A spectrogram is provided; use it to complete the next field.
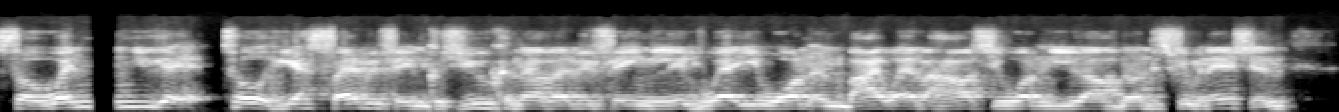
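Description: A man speaks with a Yorkshire accent at a very fast pace. His pitch is fairly high, with ordinary variation. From Leeds, Chapeltown, England. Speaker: radio presenter and DJ. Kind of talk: casual interview.

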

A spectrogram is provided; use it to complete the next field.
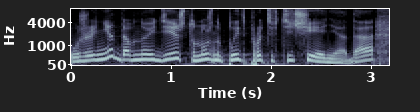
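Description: A woman talks at a fairly quick pace in a fairly high voice, with noticeable background noise behind her. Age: 30s. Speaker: psychologist / analyst. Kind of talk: casual chat.

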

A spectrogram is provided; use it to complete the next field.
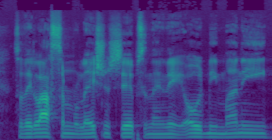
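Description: A man's fairly low voice, monotone and flat, at a fairly quick pace, on a very clean recording with a silent background. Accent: American. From Los Angeles, Filipino family. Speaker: stand-up comedian. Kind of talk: casual interview chat. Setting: in Las Vegas.

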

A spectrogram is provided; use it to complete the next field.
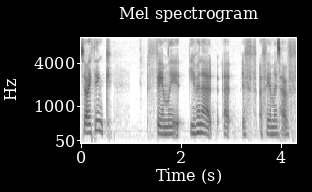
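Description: A woman with a dark, mellow tone and vocal fry speaks with ordinary pitch variation. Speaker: religious sister. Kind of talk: casual chat.

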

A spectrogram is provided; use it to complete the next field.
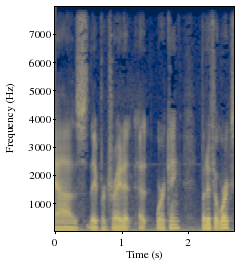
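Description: A man talks with a very deep, low pitch and vocal fry. His intonation is lively. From small-town US. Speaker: journalist and author. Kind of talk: casual chat.

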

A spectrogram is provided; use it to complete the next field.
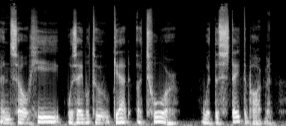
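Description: Somewhat breathy, a man speaks with an American accent on a very clean recording with a silent background. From Washington, D.C. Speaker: timpanist. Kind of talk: interview conversation.

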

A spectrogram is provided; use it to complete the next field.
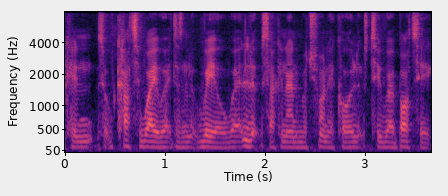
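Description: The speaker is a man with a medium-pitched voice. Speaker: animatronic designer. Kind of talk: interview. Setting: studio.

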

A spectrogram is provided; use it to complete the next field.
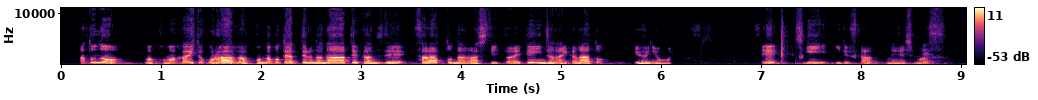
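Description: A man rattles along at a very fast pace in a high, bright, sharp voice, with very wide pitch swings and big swings in loudness. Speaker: physician. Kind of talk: lecture. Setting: video call. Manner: halting, many fillers.

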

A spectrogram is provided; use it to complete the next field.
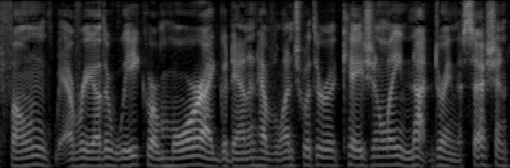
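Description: In an American accent, a woman speaks at a moderate pace with a very deep, low pitch. Her intonation is monotone and flat. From Central Oregon, US (Redmond). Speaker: state senator. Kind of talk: interview conversation.

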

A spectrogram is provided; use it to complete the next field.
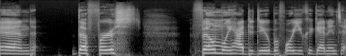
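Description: In a very clean recording with a silent background, a woman with an American accent speaks at a fairly high pitch in a monotone, flat intonation. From Arizona. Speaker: podcast guest, former conspiracy theorist. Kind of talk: casual chat.

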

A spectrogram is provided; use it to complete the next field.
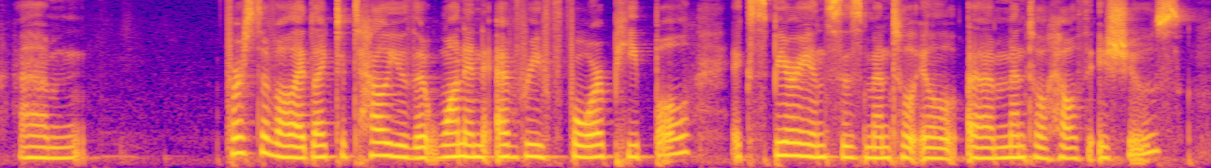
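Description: At a fairly slow pace, a woman speaks with a dark, mellow tone, medium pitch and ordinary pitch variation. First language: English (speaking Swedish). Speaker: radio presenter, clubhouse member. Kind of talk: prepared speech; live radio presenting. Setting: live broadcast before studio audience.

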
